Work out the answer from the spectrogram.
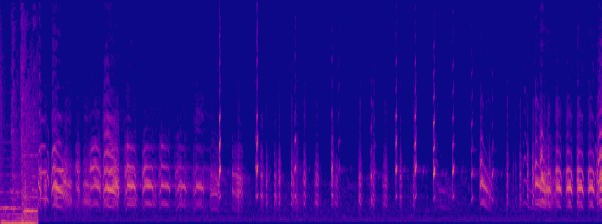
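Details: Common tern (Sterna hirundo) at a Sri Lankan coastal site near Kirinda Beach, Yala, giving harsh, grating calls and sharp clipped notes, several a second, high-pitched and uneven, after a brief burst of music.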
